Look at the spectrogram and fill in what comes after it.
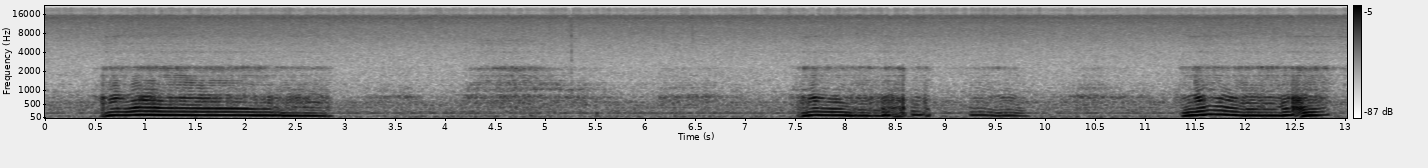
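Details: Drawn-out, groaning, tonal snores over a steady background hum, played as a relaxing sleep-aid recording with a Tokyo cruising scene; snoring.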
